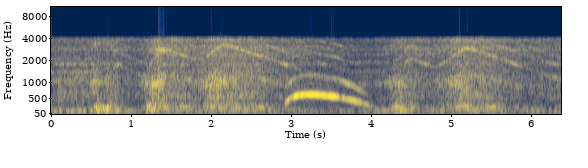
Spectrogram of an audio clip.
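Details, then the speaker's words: 1972 Chevy Monte Carlo SBC 350 with newly installed FiTech Go EFI, warming up, coolant 168°F: crisp throttle blips climb quickly and drop cleanly back to steady idle, no stumble or shaking; strong free revving. "woo that is what I've been waiting to hear come on can you hear that Vick you got fuel injection and it's strong"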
